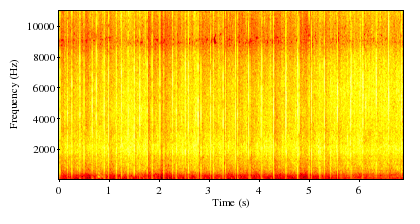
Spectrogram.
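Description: A crowd applauds steadily, many hands clapping in a dense, crackling patter that holds at an even, fairly loud level for several seconds with no voices over it.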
